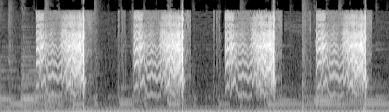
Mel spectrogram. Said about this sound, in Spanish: cuatro besos.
